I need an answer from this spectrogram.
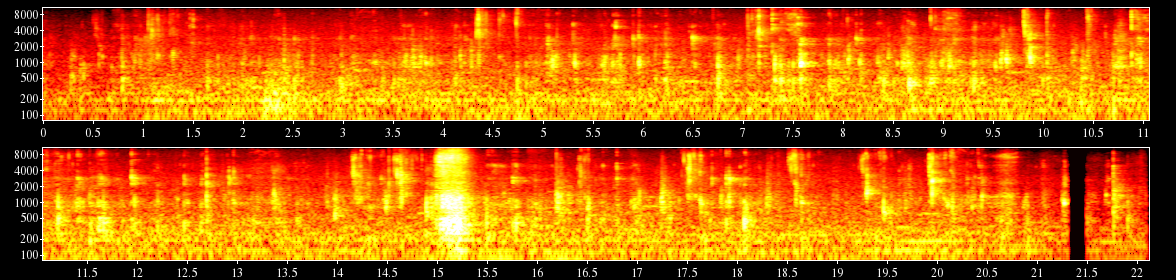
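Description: Close-miked mouth sounds of eating bakso meatballs and rice vermicelli in broth: irregular wet chewing, smacking and small clicks. One louder slurp comes about fifteen seconds in.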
